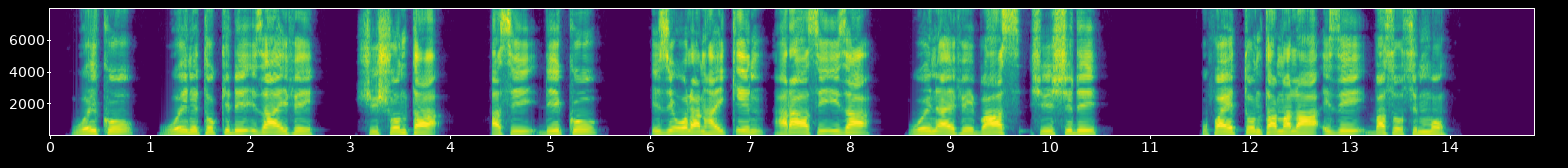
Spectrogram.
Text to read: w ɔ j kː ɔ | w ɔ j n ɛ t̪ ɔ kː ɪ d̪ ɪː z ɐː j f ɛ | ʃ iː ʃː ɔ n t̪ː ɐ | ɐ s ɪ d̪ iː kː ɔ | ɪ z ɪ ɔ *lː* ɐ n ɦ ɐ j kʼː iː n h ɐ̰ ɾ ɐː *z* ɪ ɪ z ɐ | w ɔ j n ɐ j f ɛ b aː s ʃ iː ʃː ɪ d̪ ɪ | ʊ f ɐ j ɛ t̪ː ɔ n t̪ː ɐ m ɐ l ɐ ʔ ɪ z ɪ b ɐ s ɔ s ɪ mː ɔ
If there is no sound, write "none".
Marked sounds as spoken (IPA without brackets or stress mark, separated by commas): l, s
